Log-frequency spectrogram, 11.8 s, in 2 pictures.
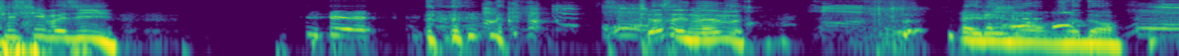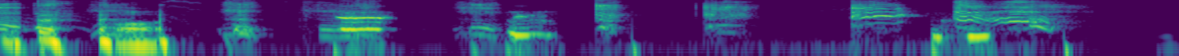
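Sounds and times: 
speech: 0:00.2 - 0:00.8, 0:01.5 - 0:07.8, 0:08.4 - 0:08.7, 0:10.6 - 0:11.1
laughter: 0:01.5 - 0:04.0, 0:04.8 - 0:07.2
baby vocalizing: 0:02.6 - 0:10.5.

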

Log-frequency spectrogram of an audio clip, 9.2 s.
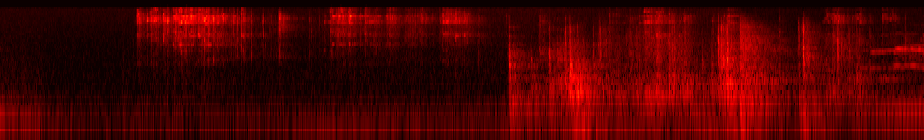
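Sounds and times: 
keys jingling and scraping in a lock: 0:01.4 - 0:09.1
lock clunk: 0:05.1 - 0:08.8
door rattling and scraping as pushed open: 0:05.1 - 0:09.0.

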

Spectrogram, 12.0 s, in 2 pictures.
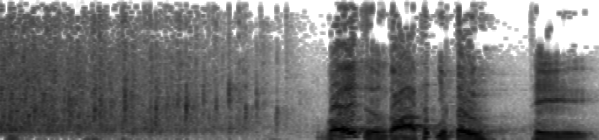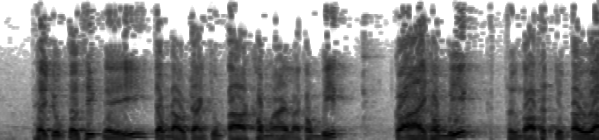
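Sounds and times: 
crowd at a Buddhist retreat applauding: 0:00.0 - 0:03.0
speech: 0:00.1 - 0:00.4, 0:03.2 - 0:11.9.

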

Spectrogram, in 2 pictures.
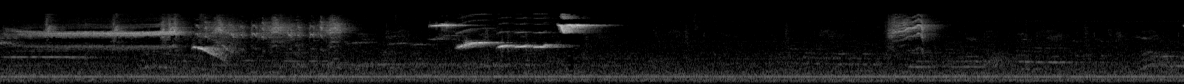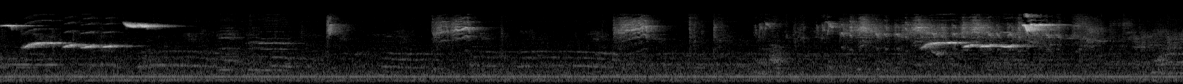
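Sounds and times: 
flowerpecker song: 0:00.0 - 0:23.6.

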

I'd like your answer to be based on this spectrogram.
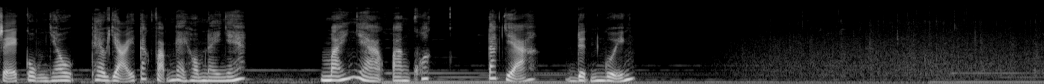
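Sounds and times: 
speech: 0:00.0 - 0:02.6, 0:03.2 - 0:06.4
cold drizzling rain: 0:06.9 - 0:10.4.

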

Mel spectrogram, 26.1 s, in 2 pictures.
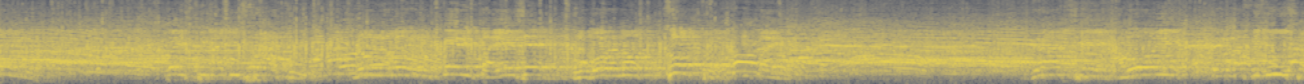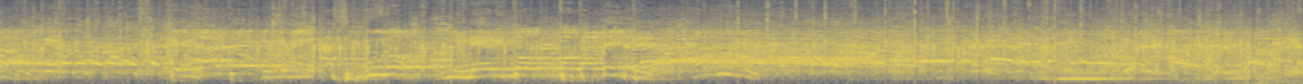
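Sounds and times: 
crowd of supporters applauding outside the Tribunale di Milano: 0:00.0 - 0:26.0
crowd of supporters chanting outside the Tribunale di Milano: 0:21.6 - 0:26.0.

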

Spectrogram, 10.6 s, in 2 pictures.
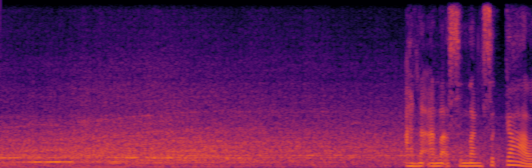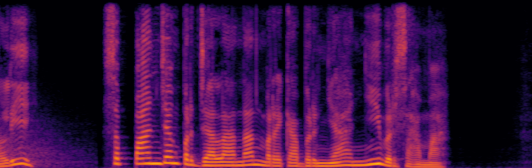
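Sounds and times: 
bus carrying schoolchildren pulling away, engine rumbling with faint whine: 0:00.0 - 0:06.3
speech: 0:04.1 - 0:05.8, 0:06.4 - 0:09.8.

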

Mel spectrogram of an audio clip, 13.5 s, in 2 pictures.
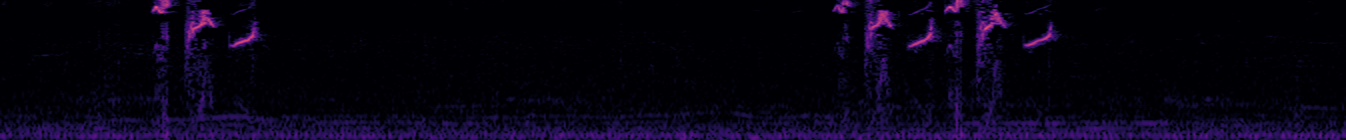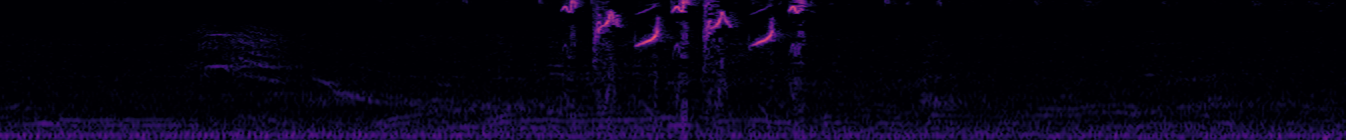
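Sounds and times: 
cinereous tit song for training cage birds: 0:00.8 - 0:01.4, 0:04.2 - 0:05.3, 0:09.5 - 0:10.8.

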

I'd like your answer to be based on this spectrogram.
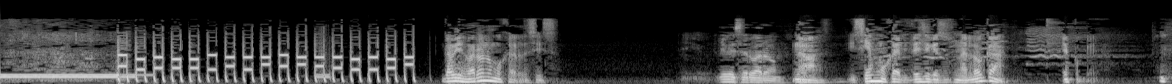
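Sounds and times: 
steady low telephone dial tone: 0:00.0 - 0:04.2
dual-pitched telephone keypad beeps as a number is dialed: 0:01.2 - 0:04.2
speech: 0:04.4 - 0:05.7, 0:07.2 - 0:11.7.

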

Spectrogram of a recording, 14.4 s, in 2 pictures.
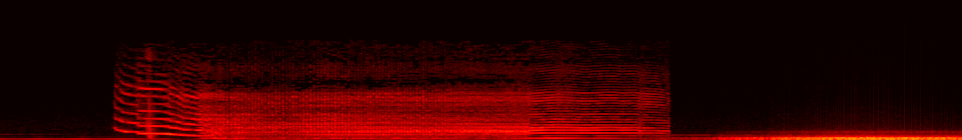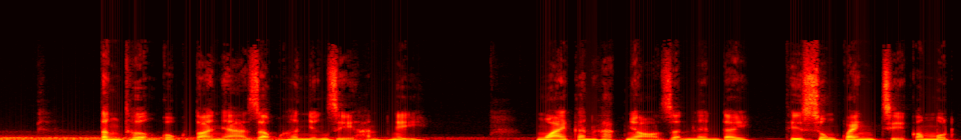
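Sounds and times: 
rooftop door of a building creaking open: 0:00.9 - 0:05.1
loud steady rush of wind: 0:05.1 - 0:11.4
speech: 0:08.0 - 0:10.5, 0:11.2 - 0:14.4.

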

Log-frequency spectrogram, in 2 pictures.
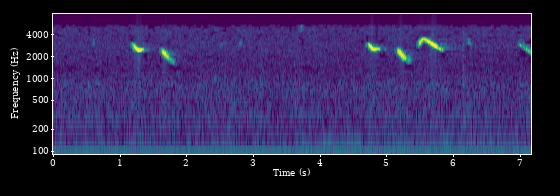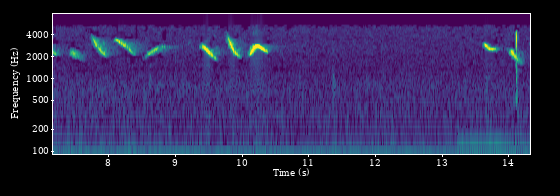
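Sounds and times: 
Green-winged Saltator song of bright whistled notes: 0:01.2 - 0:01.9, 0:04.7 - 0:06.4, 0:07.0 - 0:10.6, 0:13.6 - 0:14.3.

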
